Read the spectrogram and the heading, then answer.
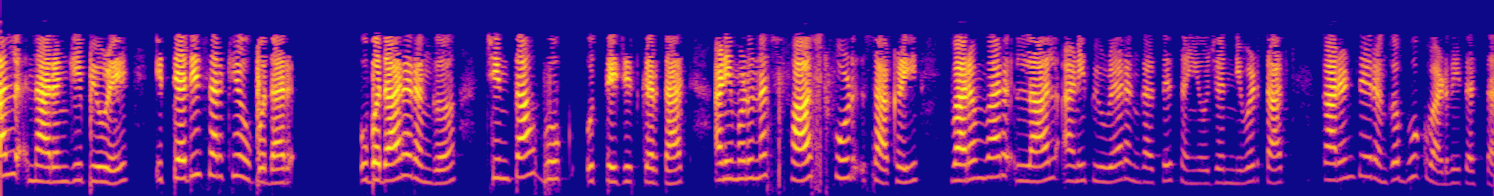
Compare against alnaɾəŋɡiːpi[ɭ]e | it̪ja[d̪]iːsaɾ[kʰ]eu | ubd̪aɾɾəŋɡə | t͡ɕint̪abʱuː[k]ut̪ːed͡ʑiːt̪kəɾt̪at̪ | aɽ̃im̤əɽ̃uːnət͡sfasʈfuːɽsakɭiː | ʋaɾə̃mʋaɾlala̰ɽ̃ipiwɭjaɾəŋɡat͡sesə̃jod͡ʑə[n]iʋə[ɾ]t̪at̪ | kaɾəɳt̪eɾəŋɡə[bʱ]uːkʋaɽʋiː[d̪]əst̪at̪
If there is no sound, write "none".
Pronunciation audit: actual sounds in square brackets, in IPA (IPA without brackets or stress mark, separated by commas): ɭ, d̪, kʰ, k, nː, ɽ, bʱ, t̪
